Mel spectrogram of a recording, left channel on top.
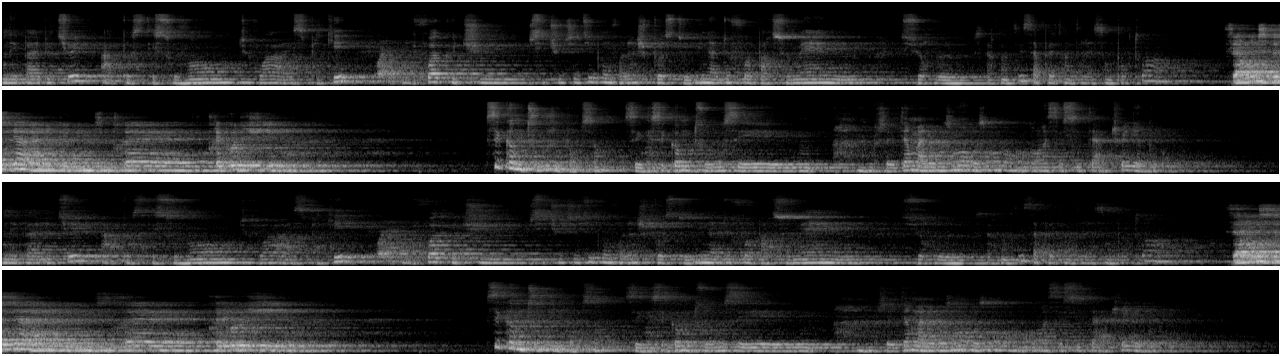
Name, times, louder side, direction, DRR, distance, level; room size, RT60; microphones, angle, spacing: voice 1, 0.0-3.5 4.0-11.7 17.6-24.4, left 1 dB, 35° left, 1 dB, 0.6 m, -29 dB
voice 2, 12.2-15.8 19.2-19.3, left 1 dB, 90° left, -3 dB, 2.2 m, -21 dB
15.5 x 5.8 x 4.3 m, 2.9 s
head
